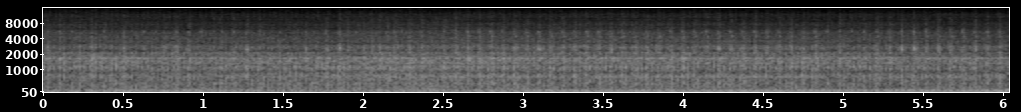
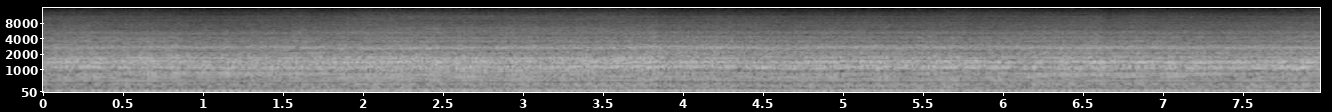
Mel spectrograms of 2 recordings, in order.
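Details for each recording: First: Paramotor two-stroke engine in flight at full throttle, before later losing power; steady high-revving drone holds even with no misses or dips. Normal full-throttle running. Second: Paramotor two-stroke engine in flight at full throttle: high steady buzz whose rpm drops and bogs, losing power, cause unclear; the pilot landed to check it.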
